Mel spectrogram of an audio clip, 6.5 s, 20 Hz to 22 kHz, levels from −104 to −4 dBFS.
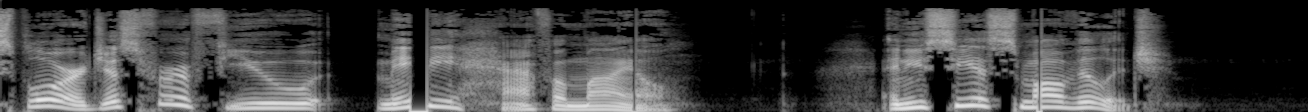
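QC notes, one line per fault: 2.05–2.13 s, underrun with held sample: the output ran dry for about 85 ms and the converter simply held its last value, so the speech goes flat instead of dropping to zero. Roughly a tenth of a second of live audio went missing. The length fits a 4096-sample buffer.
3.16–3.18 s and 5.18–5.21 s, underrun with held sample: the same fault but shorter, about 21 ms each, consistent with a 1024-sample buffer. Around 20 ms was lost each time.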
